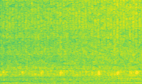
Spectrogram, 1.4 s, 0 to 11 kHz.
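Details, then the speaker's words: 1987 Mercedes 300SDL W126 OM603 diesel after a diesel purge and bleeding air from fuel lines: steady, even clatter at idle with no hunting or stumble; sounds much better, healthy. "But definitely sounds much better. I'm gonna leave it running for a bit, check for leaks, and if there are no leaks, I'll go and take it for a test drive and see if it feels a little peppy."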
